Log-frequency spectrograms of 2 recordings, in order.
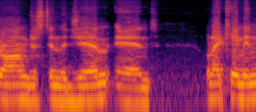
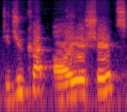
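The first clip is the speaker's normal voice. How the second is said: stern, disapproving tone; 4 semitones higher than usual. Speaker retelling an official questioning her after the event, mimicking a stern voice. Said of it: "kind of said it in like a stern voice".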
